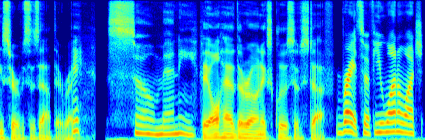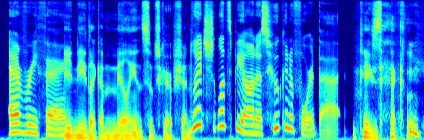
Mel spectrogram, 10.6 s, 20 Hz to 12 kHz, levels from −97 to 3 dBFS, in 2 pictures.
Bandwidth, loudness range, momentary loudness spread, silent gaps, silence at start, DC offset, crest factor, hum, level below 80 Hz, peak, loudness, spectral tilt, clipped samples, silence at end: 12 kHz; 3 LU; 10 LU; 1.21-1.31 s; 0 s; under 0.1%; 20 dB; none; -42 dBFS; -6 dBFS; -27 LUFS; -5 dB/octave; under 0.1%; 0.05 s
